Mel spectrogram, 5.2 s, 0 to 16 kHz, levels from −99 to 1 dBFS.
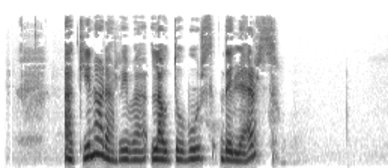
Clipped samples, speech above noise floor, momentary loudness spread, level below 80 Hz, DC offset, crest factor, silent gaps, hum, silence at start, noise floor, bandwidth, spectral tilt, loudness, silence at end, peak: under 0.1%; 59 dB; 9 LU; -72 dBFS; under 0.1%; 22 dB; none; none; 0.85 s; -79 dBFS; 11.5 kHz; -5 dB/octave; -21 LUFS; 1.5 s; -2 dBFS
